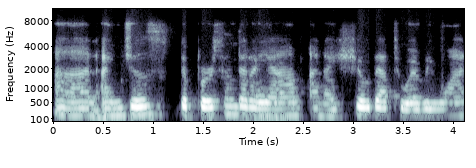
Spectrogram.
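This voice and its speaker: A woman speaks with a non-native accent. Her pitch is fairly low. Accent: foreign. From Latin America. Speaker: entrepreneur, channel host. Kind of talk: casual chat.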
